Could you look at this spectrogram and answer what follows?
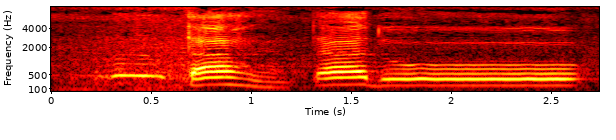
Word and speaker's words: تهتدوا: तहतदू। تهتدوا इसमें क्या साइलेंट है? इसमें भी अलिफ, ठीक। साइलेंट है।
